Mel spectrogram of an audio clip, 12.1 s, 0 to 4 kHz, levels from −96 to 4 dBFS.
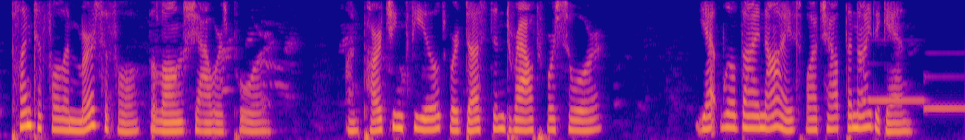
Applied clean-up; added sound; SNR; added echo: classical method log-MMSE.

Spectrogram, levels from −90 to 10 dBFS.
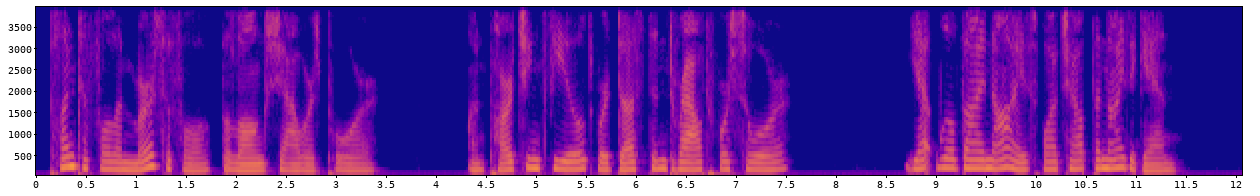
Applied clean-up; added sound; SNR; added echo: none; none; none; none.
